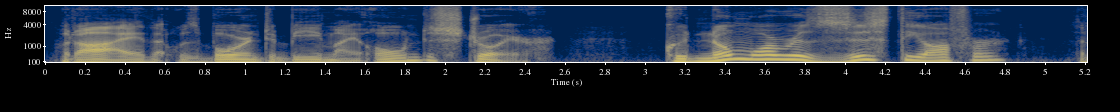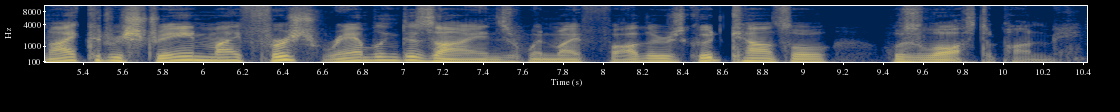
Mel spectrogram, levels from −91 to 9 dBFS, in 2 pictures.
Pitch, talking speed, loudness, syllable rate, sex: 120 Hz, 190 wpm, -18 LUFS, 4.6 syllables/s, male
